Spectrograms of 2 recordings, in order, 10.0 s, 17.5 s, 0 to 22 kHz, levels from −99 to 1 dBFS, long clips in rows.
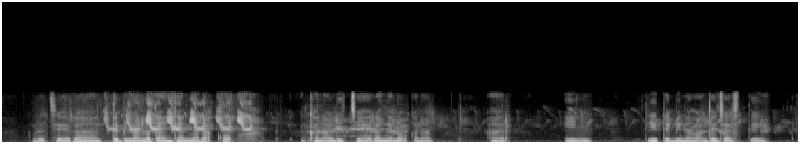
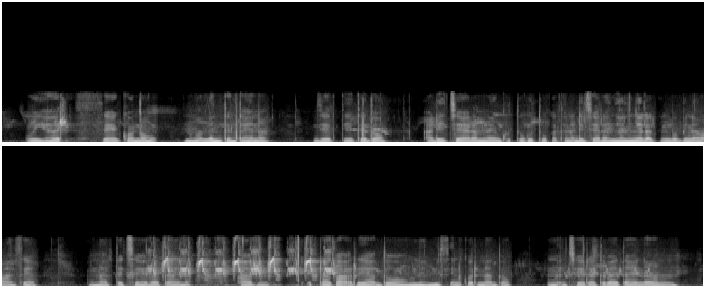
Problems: background sounds at intervals, low volume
